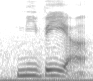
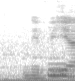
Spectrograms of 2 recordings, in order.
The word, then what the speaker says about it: Nivea: In German, we say Nivea. Nivea. Nivea. So the emphasis is on the E.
